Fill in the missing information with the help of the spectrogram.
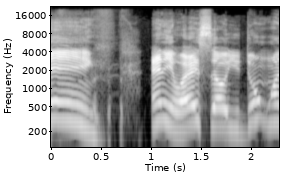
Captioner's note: laughs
